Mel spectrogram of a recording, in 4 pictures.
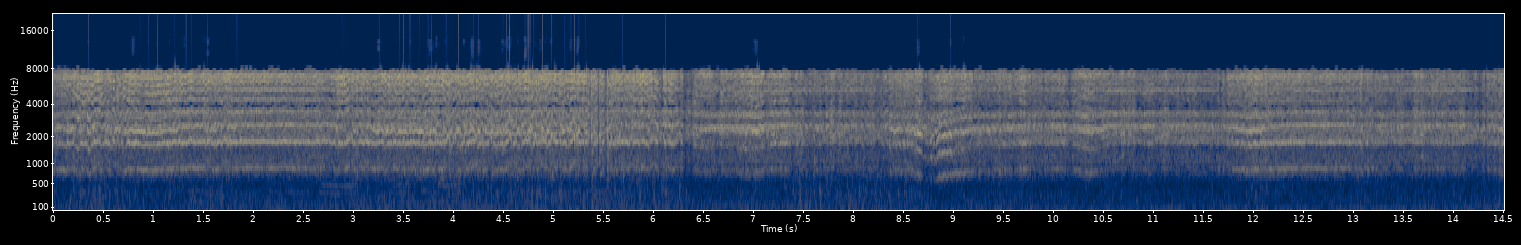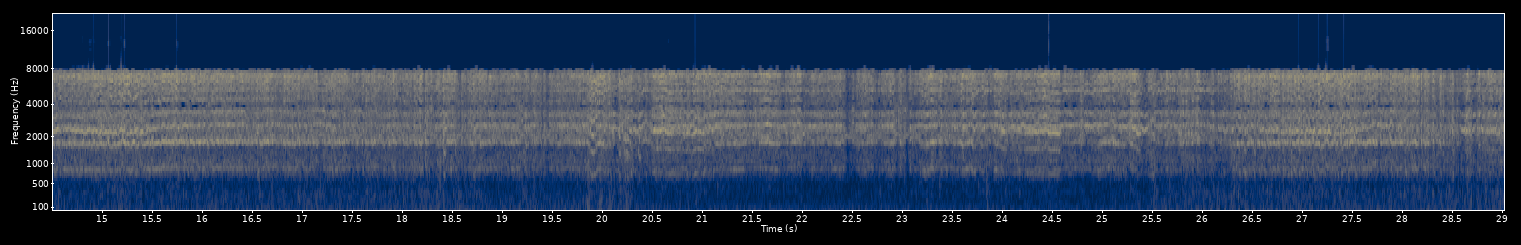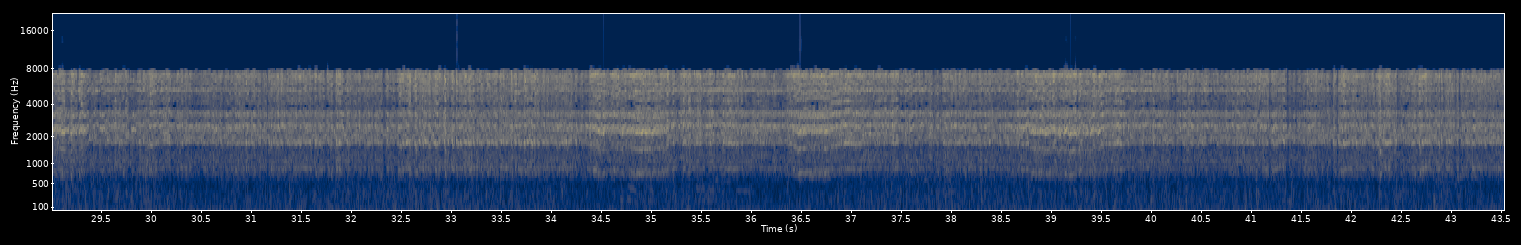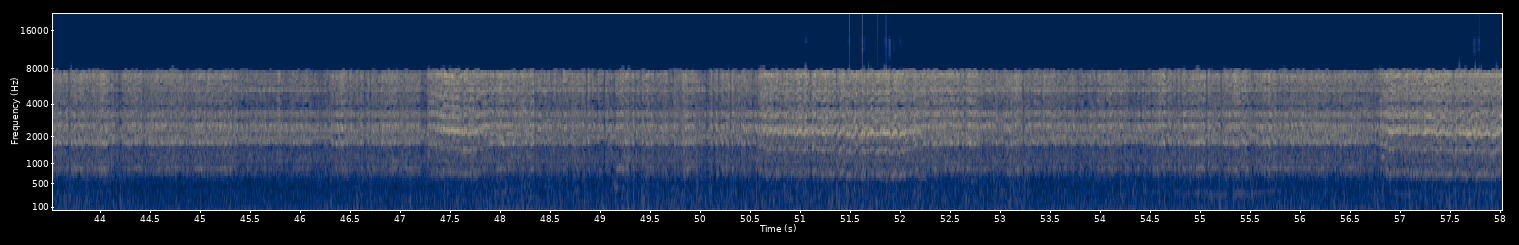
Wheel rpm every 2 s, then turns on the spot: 220, 220, 220, 230, 210, 230, 230, 230, 230, 230, 230, 230, 220, 220, 230, 230, 230, 230, 230, 230, 230, 230, 230, 230, 230, 220, 240, 240, 220.
none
